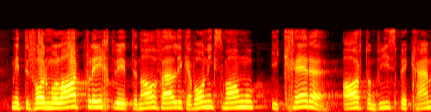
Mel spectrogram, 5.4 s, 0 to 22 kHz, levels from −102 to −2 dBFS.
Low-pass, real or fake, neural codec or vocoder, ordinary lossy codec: 7.2 kHz; fake; codec, 16 kHz, 16 kbps, FunCodec, trained on LibriTTS, 50 frames a second; none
